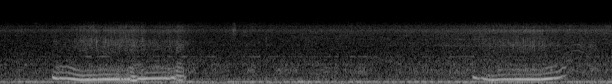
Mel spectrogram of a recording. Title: Alex (Moo) cat snoring!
